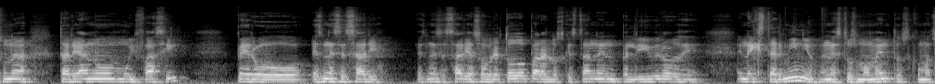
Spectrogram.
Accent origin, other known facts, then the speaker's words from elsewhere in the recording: Mexico; son imágenes muy exóticas para nosotros como mexicanos.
